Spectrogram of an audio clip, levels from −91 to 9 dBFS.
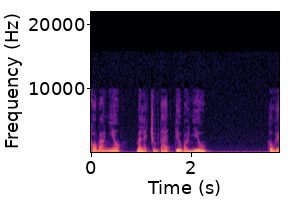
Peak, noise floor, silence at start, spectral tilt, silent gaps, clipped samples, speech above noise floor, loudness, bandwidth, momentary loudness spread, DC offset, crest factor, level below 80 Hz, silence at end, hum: -2 dBFS; -45 dBFS; 0 s; -9 dB/octave; none; under 0.1%; 29 dB; -17 LUFS; 8.8 kHz; 9 LU; under 0.1%; 16 dB; -50 dBFS; 0 s; none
